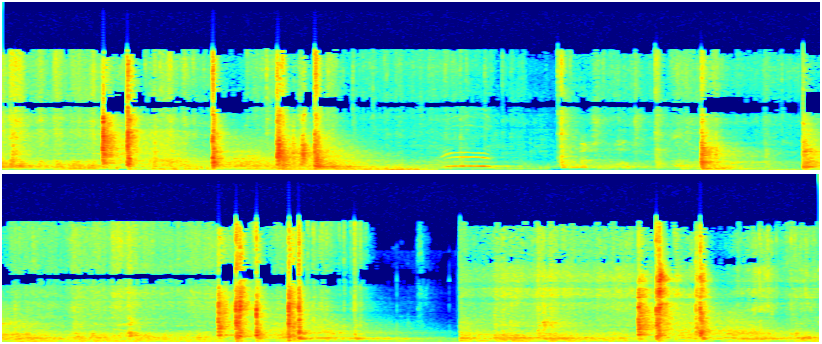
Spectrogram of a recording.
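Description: A skateboard snaps and clacks sharply against the ground.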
